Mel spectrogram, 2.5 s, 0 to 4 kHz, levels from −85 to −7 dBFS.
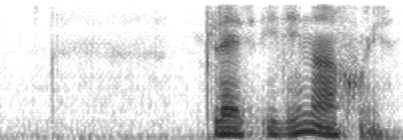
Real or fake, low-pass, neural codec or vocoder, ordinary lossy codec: fake; 3.6 kHz; codec, 24 kHz, 3.1 kbps, DualCodec; none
